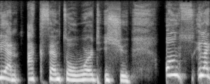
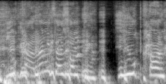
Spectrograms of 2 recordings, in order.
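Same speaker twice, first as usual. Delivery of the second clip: laughing while talking; 7 semitones higher than usual. Real, not acted. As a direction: talk through giggles. Laughing through a point.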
